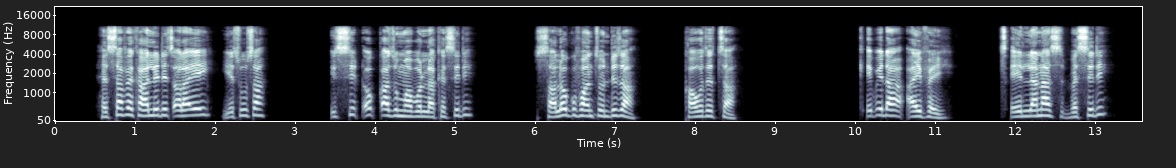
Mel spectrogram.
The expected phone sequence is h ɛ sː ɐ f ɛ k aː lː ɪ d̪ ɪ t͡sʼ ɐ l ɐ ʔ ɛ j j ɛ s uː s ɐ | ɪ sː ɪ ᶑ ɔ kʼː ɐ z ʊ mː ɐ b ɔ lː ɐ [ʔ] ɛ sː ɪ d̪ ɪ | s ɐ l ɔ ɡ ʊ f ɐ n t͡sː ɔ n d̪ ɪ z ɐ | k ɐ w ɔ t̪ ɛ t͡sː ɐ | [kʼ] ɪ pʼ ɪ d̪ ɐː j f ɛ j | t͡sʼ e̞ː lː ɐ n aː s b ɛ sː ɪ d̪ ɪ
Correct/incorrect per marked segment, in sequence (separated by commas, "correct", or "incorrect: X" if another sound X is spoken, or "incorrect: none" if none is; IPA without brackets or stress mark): incorrect: k, correct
